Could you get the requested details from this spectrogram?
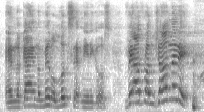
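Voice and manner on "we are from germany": high, emphatic mock German accent. Front-row guy tells comedian his origin, German accent. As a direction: answer proudly in a thick German accent.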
